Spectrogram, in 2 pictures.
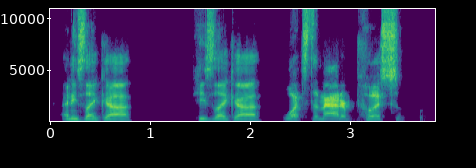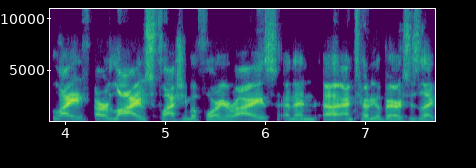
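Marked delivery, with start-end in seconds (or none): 2.4-6.2 put-on growly villain voice. Describing a scene to the listener, the speaker quotes Death: growly Death voice. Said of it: "really growly, good voice".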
